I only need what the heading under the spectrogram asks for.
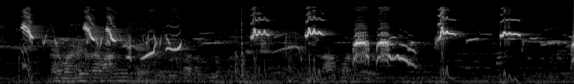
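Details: Oriental magpie-robin song meant to agitate other magpie-robins: loud, varied whistled phrases with sharp downslurred and upslurred notes, some buzzy, delivered in bursts roughly every half second to second, with brief quiet gaps.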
